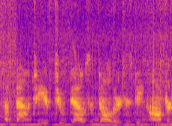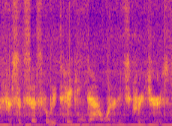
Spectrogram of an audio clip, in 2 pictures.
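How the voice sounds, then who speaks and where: A man reading a scripted news bulletin in a grave, formal, deadpan manner. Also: extremely low pitch, brisk. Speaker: news announcer in an analog horror video. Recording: noisy lo-fi broadcast-style audio. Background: loud noisy ambience.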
